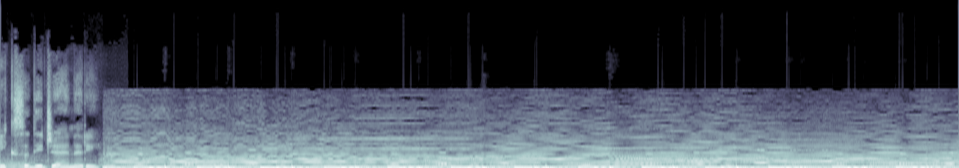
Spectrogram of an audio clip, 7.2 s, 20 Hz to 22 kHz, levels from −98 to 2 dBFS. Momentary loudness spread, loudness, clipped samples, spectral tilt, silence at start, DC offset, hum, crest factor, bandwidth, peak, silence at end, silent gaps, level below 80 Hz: 2 LU; -10 LUFS; under 0.1%; -6.5 dB/octave; 0 s; under 0.1%; none; 8 dB; 13 kHz; 0 dBFS; 0 s; none; -20 dBFS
